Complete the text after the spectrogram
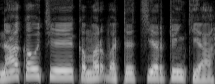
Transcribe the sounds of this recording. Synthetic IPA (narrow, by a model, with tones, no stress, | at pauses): na˦ka˦wt͡ʃeː˨kɐ˨mɐ˦rɓɐ˨tːɐ˦t͡ʃːɪ˦jɐ˦rtʊ˦ŋkʲɪ˨jaː˦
